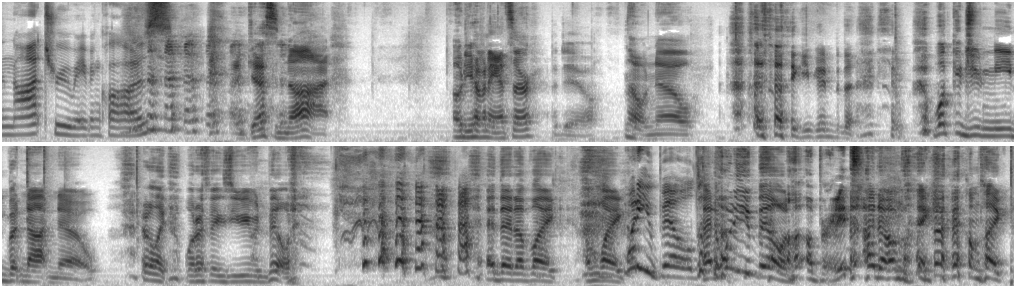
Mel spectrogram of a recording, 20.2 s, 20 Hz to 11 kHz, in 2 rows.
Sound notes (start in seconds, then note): 1.2 laughing; 6.9 laughs; 13.4 laughter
